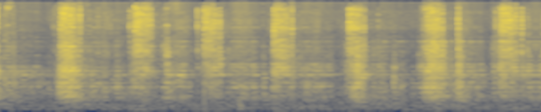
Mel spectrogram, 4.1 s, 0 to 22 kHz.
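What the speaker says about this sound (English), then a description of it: "use a ratchet to help it continue to go in" A hand ratchet works a bolt while a starter is replaced on a Mercedes-Benz C-class V6, giving repeated bursts of rapid metallic clicking in an uneven rhythm, close and fairly loud, with no voices.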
